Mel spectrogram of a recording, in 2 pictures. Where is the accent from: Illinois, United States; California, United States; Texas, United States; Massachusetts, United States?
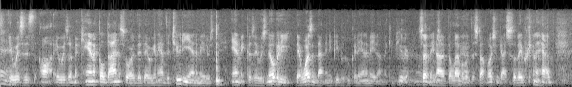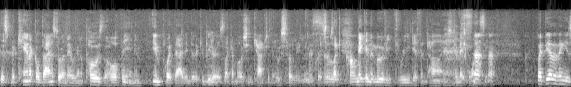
Massachusetts, United States; Boston; also born or lived in Los Angeles / San Francisco; now in Portland, United States; I'm from Boston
